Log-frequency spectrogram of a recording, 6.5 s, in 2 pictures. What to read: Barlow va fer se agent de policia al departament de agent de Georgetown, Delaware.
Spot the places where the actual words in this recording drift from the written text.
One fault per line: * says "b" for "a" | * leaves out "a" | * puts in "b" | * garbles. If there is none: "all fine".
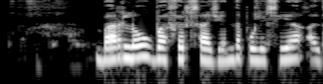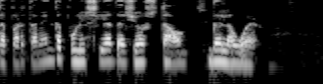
* says "policia" for "agent"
